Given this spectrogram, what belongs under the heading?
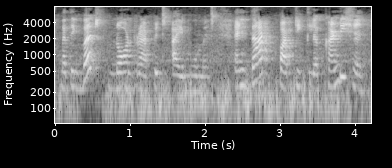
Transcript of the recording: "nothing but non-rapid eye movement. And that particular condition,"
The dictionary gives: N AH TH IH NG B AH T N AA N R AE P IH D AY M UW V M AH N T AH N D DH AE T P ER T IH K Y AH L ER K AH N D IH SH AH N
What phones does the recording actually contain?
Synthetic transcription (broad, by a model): N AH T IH NG B AH T N AA N R AE P IH D AY M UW M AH N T AH N D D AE T P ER T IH K Y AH L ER K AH N D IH SH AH N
